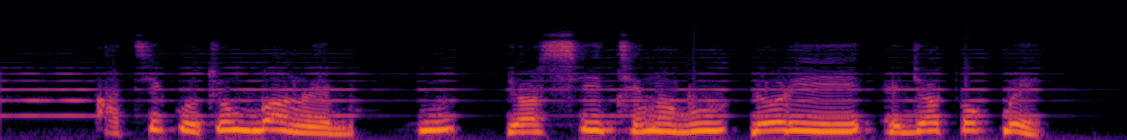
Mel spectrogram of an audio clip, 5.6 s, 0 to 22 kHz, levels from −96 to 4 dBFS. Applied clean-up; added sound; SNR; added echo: neural mask model RNNoise.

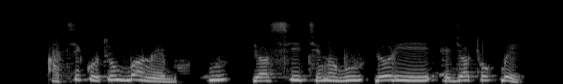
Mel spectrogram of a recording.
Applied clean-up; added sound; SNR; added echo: none; none; none; none.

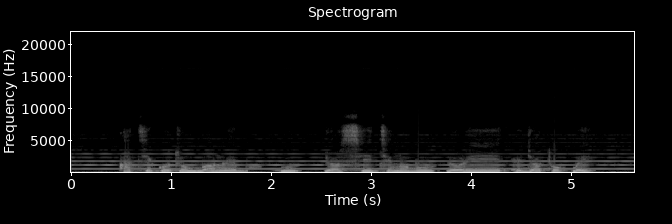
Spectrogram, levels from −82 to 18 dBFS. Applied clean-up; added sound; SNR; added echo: none; Wind instrument, woodwind instrument; 15 dB; none.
